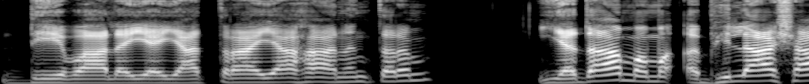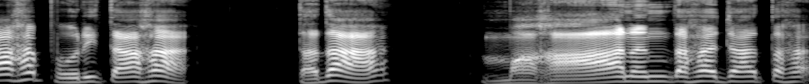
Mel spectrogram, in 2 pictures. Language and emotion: Sanskrit, happy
